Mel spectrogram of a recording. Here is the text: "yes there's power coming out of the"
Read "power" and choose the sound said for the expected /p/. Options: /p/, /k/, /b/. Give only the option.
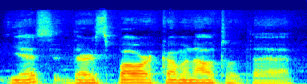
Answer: /b/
